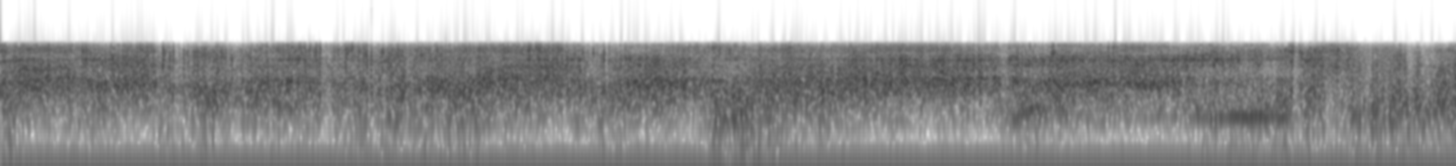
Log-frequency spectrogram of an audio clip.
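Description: Steady rush of wind on a compact camera's microphone while skiing downhill, mixed with the hiss of skis running over groomed snow.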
